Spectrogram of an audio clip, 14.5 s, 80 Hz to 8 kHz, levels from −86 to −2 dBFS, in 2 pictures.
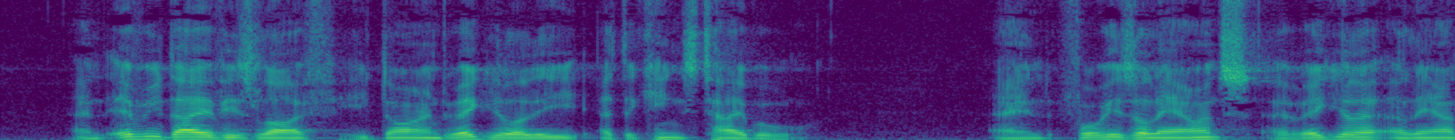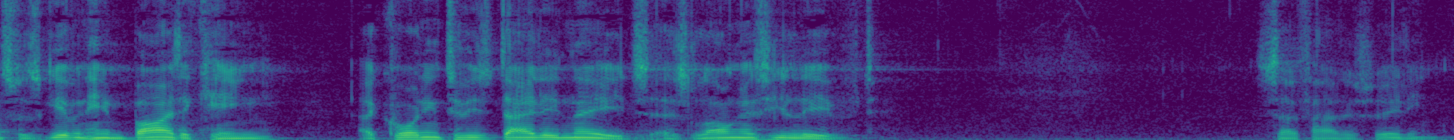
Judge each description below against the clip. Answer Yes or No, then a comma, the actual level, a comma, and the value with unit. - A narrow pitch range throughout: No, average, 3.3 semitones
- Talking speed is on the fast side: No, average, 165 wpm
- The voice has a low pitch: Yes, low, 110 Hz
